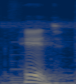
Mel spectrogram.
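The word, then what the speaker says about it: hedge: और एग्जाम्पल देखिए हेज, हेज, इसमें भी डी और जी एक साथ है तो डी को प्रोनाउंस नहीं करेंगे, डी साइलेंट होगा, इसलिए सही उच्चारण होगा हेज, हेज।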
